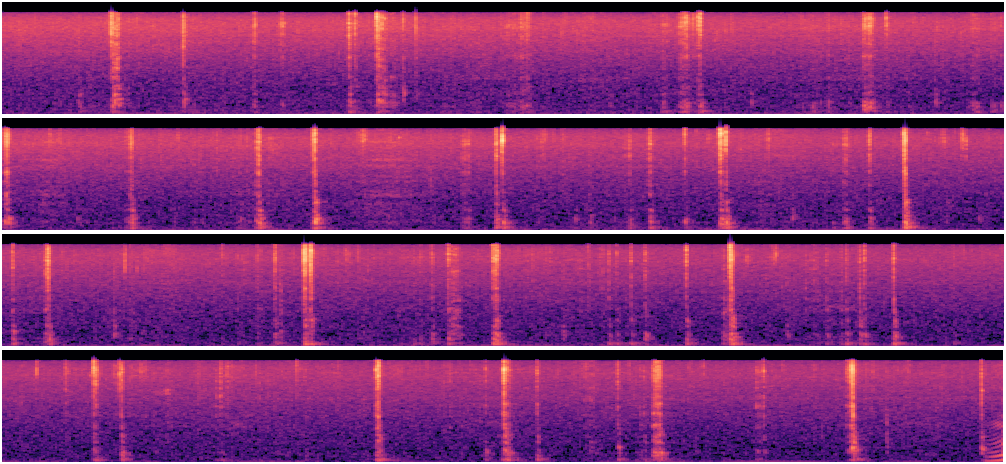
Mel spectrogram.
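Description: Old Timer pocket knife blade shaving curls down a dry maple stick: a long run of short, sharp scraping strokes, irregularly spaced at roughly one to two a second.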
